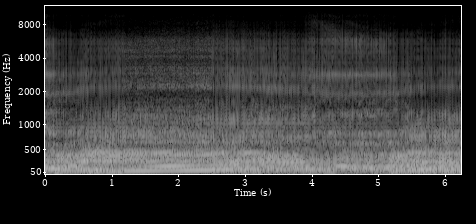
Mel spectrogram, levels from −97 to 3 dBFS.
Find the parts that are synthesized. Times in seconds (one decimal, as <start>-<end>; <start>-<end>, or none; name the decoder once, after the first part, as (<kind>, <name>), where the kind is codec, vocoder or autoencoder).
0.0-1.2 (vocoder, BigVGAN v2); 2.5-6.3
